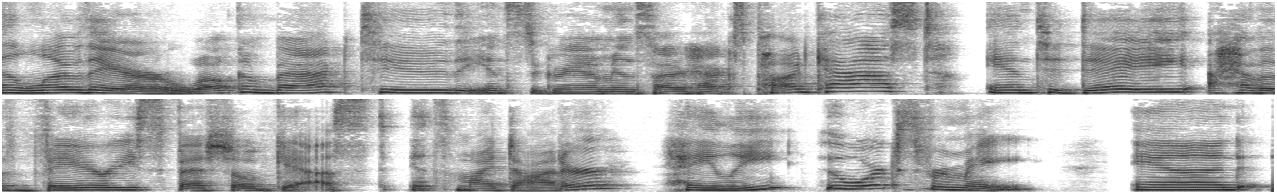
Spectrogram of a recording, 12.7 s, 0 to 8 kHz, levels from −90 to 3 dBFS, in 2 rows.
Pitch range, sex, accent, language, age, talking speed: 175-220 Hz, female, American, English, 40-59, 125 wpm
